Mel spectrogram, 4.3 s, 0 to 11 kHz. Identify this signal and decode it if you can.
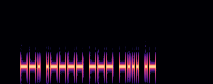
Morse code, heard as a keyed tone, about 28 wpm, 700 Hz. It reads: G1OBA
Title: DXCC-100 Call Signs - 5 Characters - Repeated 3x - 28wpm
